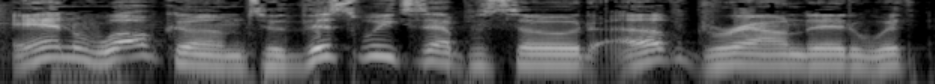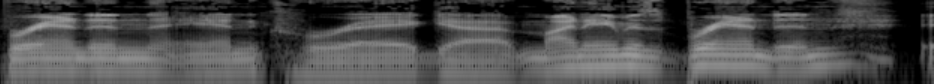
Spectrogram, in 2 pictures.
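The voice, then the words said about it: Sports announcer style delivery. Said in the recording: “You sound like a sporting announcer”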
